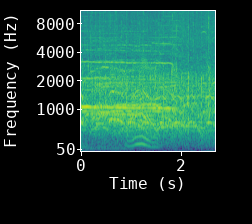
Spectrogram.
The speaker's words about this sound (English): would you help me and make an obnoxious noise in welcoming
